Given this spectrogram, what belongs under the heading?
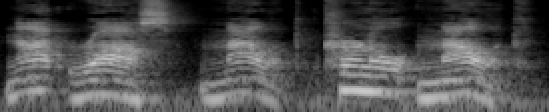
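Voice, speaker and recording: A man's voice: on the high side, slow, a bit bright, voice pushed up. A man voicing a plain-spoken, polite and slightly tentative visitor in an audiobook. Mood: tentative, restrained.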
